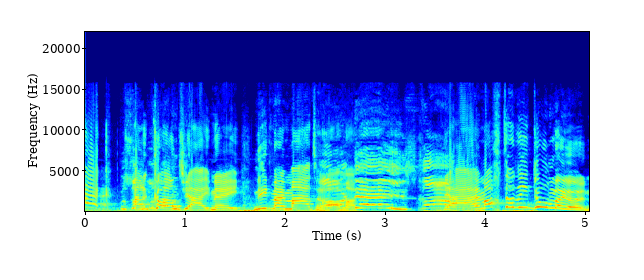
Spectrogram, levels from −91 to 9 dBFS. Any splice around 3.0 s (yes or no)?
no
